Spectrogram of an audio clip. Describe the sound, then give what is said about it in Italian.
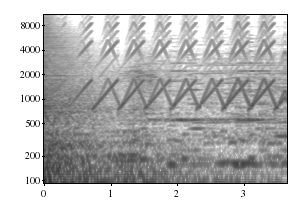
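An alarm goes off in the prison cell of Killex, wailing continuously, its pitch sweeping up and down in a fast, regular zigzag like a siren, loud and steady for the whole stretch with a low rumble beneath and no voices. “È scattato l'allarme nella cella di Killex!”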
